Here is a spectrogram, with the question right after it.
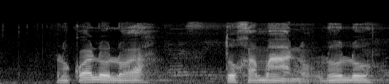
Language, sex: Tswana, male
